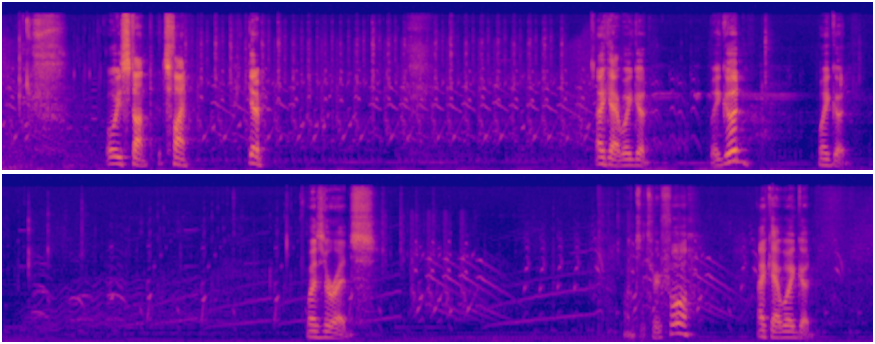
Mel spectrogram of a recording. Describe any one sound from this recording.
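Cartoonish game sound effects pop and squeal in short, loud bursts.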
